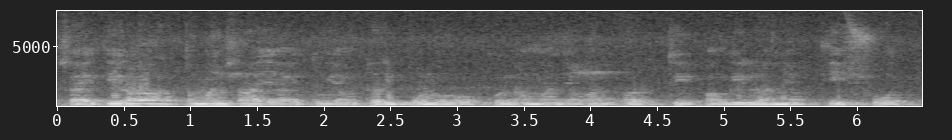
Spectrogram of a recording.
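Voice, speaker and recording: Delivered at a very slow pace in a monotone, flat intonation, the speech comes with audible room echo and noticeable background noise. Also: man. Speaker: migrant worker vlogger. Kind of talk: casual storytelling.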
